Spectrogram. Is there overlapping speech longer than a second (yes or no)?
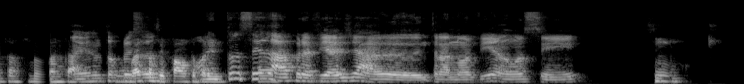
yes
